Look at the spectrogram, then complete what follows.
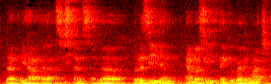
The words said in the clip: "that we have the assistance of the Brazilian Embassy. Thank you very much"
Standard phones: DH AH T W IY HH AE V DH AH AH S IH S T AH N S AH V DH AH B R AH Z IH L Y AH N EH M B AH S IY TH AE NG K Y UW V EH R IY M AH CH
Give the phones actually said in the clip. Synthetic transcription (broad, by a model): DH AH T W IY HH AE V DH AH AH S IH S T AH N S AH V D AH B R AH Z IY L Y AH N EH M B AH S IY T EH NG K Y UW V EH R IY M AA CH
